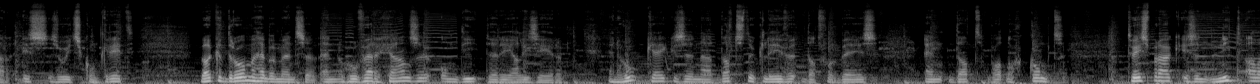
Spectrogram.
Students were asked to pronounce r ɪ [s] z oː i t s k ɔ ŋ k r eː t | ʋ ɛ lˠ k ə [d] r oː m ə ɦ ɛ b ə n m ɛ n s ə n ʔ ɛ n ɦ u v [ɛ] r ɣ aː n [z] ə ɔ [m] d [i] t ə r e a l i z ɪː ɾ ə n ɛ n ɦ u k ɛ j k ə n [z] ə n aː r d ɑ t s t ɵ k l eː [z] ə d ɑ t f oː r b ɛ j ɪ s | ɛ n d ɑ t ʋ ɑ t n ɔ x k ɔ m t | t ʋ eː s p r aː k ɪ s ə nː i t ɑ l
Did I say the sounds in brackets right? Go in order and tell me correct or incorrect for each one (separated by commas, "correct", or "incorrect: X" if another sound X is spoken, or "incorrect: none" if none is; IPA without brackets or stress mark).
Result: correct, correct, correct, correct, correct, correct, correct, incorrect: v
